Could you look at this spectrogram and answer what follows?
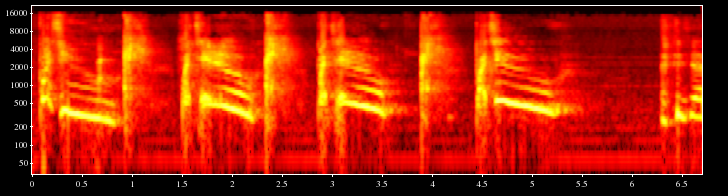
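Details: About six sharp, sudden newborn sneezes, each followed by a short squeaky voiced tail; normal newborn sneezing that clears the nasal passages.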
